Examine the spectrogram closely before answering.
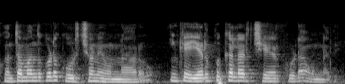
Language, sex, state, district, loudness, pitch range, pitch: Telugu, male, Telangana, Hyderabad, -17 LUFS, 135-170 Hz, 150 Hz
